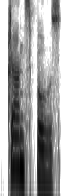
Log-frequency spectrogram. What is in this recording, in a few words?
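"transpose", Indian English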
